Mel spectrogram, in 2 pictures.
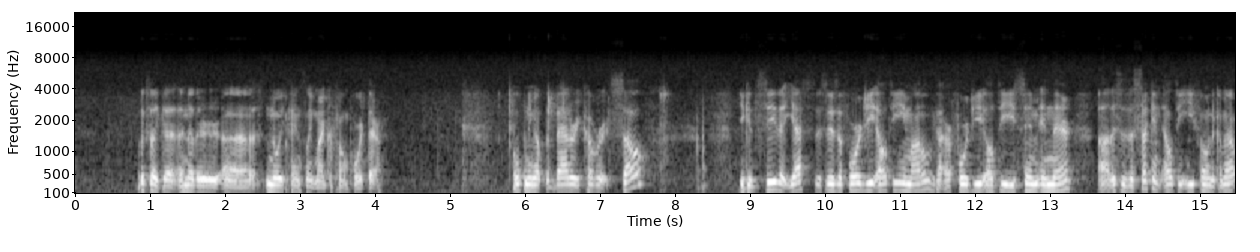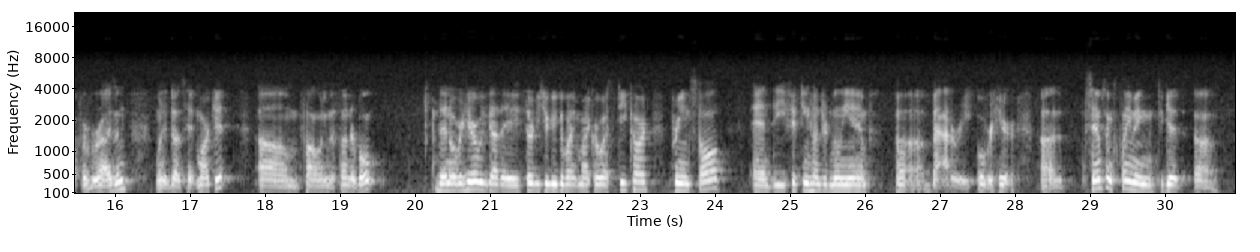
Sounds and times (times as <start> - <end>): Speech: 0.8 - 4.2, 5.8 - 8.0, 8.8 - 30.9.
